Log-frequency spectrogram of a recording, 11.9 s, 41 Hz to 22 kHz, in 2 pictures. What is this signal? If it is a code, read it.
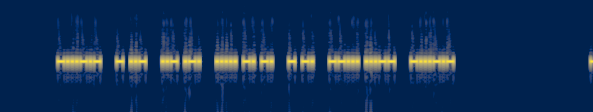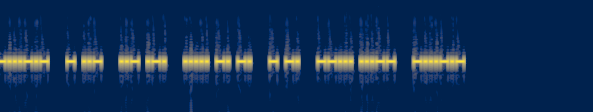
Morse code, heard as a keyed tone, about 60 wpm, 700 Hz. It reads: <BK> TU UR 5NN TN 73 <BK> <BK> TU UR 5NN TN 73 <BK>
